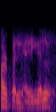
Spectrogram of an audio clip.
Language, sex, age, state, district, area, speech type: Malayalam, male, 60+, Kerala, Wayanad, rural, conversation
